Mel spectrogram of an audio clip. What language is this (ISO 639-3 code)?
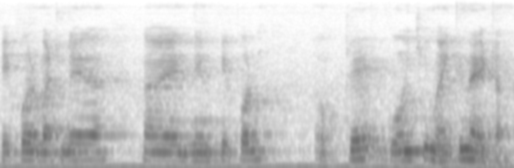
kok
